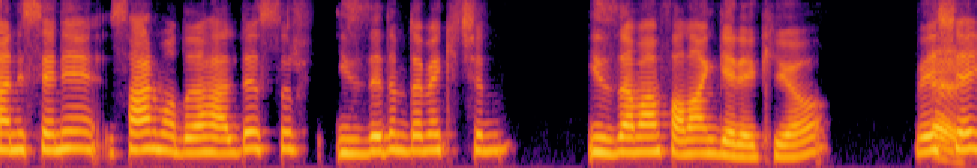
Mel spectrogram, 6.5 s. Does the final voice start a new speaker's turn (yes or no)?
no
